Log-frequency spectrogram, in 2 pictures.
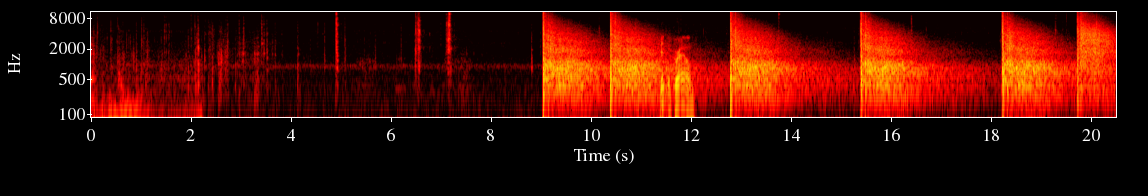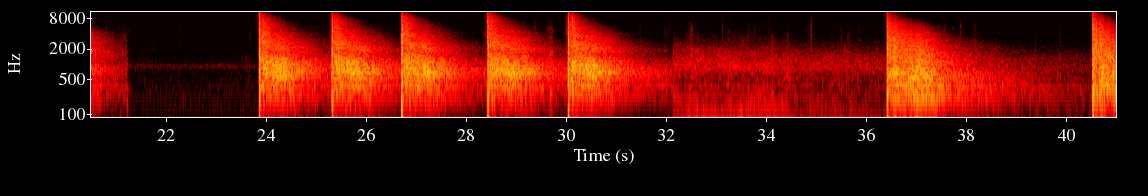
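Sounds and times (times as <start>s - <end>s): pistol shots with echo: 9.0s - 14.8s, 15.4s - 17.4s, 18.2s - 21.1s, 23.8s - 31.8s, 36.4s - 39.0s, 40.5s - 41.0s.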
